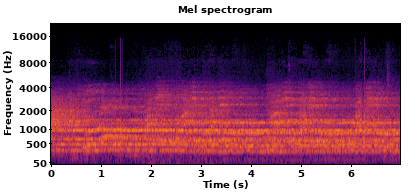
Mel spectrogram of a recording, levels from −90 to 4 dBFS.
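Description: Two brief jumbled moments, at 1.30 to 1.44 s and 6.08 to 6.27 s, are chunks out of order. A block of about 46 ms of audio plays two, then three, blocks late, leaving hard joins. The block size fits a 2048-sample buffer at 44.1 kHz.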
